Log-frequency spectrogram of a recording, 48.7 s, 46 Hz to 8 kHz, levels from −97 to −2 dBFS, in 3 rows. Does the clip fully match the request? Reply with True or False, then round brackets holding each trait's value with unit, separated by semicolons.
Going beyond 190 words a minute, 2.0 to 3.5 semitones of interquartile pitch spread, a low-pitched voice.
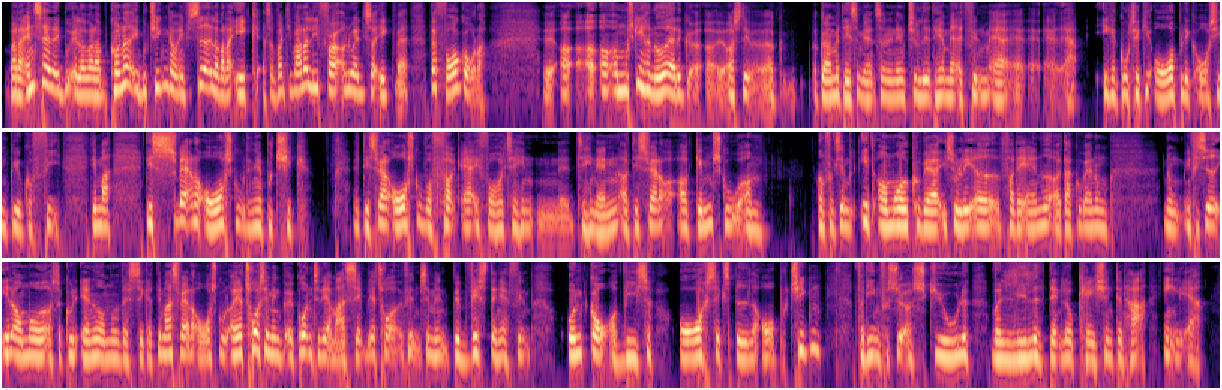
False (215 wpm; 2.8 semitones; 170 Hz)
